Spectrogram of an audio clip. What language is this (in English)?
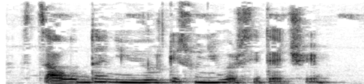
Georgian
